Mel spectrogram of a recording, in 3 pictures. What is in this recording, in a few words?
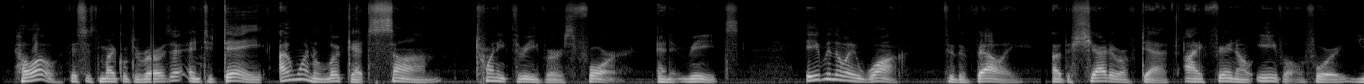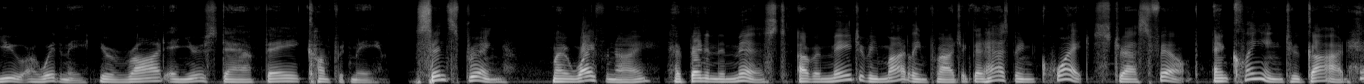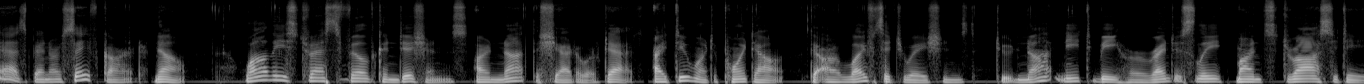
Radio Sermonette; Psalm 23 4; Chaos Confusion and Christ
